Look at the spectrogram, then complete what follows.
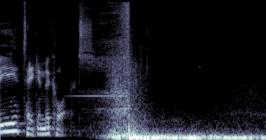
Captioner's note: impact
